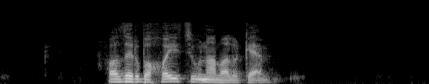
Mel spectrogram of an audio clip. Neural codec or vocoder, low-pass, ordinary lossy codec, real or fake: codec, 16 kHz, 0.5 kbps, X-Codec, HuBERT features, trained on LibriSpeech; 7.2 kHz; AAC, 64 kbps; fake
